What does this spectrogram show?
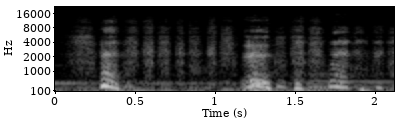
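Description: A hedgehog snuffles and sniffs in all directions in quick, breathy bursts, with a few louder huffs among softer rapid sniffs, no talking.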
